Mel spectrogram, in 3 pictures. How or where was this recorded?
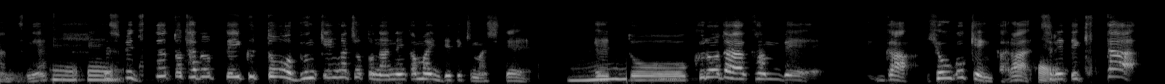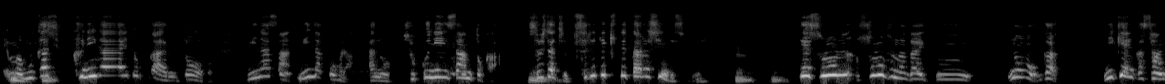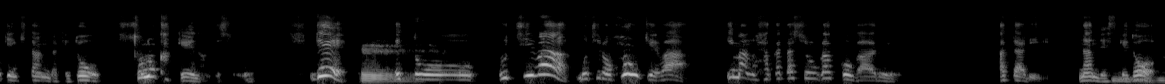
video call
